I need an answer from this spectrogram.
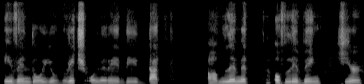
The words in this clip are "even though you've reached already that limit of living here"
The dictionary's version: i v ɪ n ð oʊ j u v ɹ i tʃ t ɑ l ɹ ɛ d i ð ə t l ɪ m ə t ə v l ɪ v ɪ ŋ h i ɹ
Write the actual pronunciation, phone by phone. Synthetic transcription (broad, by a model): i v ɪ n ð oʊ j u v ɹ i tʃ ɑ l ɹ ɛ d i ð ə t l ɪ m ə t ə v l ɪ v ɪ ŋ h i ɹ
